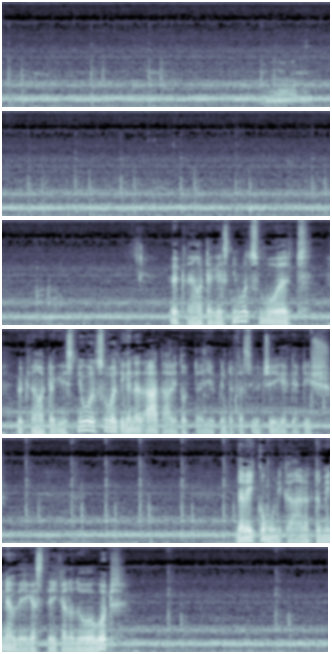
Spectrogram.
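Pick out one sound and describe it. An electrical unit hums steadily.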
